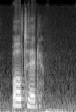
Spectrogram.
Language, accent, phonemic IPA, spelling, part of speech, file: English, US, /ˈboʊltɪd/, bolted, verb, En-us-bolted.ogg
- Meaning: simple past and past participle of bolt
